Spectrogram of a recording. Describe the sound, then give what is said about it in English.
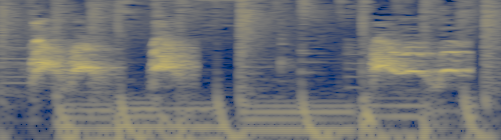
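A dog, Shep, barks several times in quick, uneven bursts, loud, with short yips mixed in; no one speaks over it. “Do dogs have a king? Is that what you say?”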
